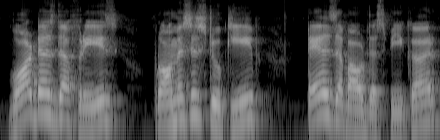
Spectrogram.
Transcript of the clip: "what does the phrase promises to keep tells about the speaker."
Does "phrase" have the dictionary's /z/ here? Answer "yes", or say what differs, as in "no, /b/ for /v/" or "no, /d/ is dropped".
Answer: yes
